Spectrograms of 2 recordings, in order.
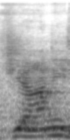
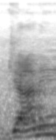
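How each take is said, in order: First: The word begins with a 'jy' sound. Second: The word begins with a 'gy' sound. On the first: The speaker calls it right. "ज्या कहते हैं" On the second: The speaker calls it wrong. "ज्ञानी नहीं"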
